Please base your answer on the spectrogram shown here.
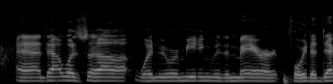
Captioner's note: applause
